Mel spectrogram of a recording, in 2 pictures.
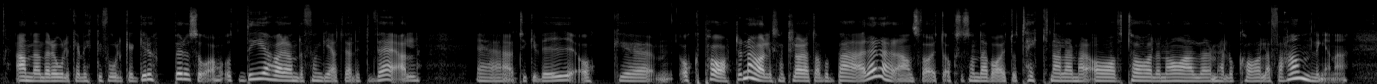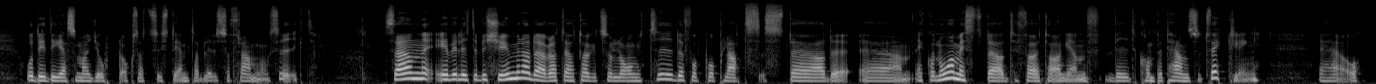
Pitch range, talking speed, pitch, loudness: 160-205 Hz, 195 wpm, 175 Hz, -28 LUFS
